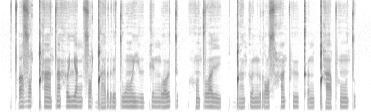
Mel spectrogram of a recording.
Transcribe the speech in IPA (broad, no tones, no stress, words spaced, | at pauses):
tʼazˤʉǃʰã tãhɵlʲeŋ sˤoɡ͡ǃarɨt wõ jɨ keŋlˠʉt | hõt lˠi | ɡ͡ǃãkɵn rosˤ hẽpʰʉ kʼɐŋǃʰa pʰũt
